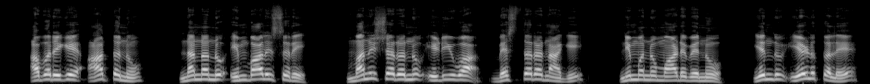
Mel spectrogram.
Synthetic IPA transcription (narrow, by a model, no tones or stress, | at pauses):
ɐʋɐɾiɡe̞ʔaːt̪ɐnu | nɐnːɐnːuʔimbaːlisiɾi | mɐnuʃɐɾɐnːuʔiɽijuʋɐbɛst̪ɐɾɐnaːɡi | nimːɐnːumaːɽuʋenu | e̞nd̪uʔeːɭut̪ːɐle̞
